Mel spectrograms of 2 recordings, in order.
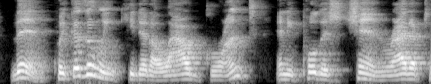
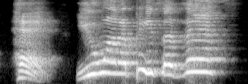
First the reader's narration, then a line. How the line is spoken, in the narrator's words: I shouted real mad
